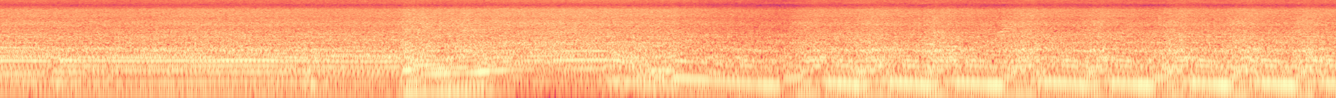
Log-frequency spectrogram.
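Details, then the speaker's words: Twin-cylinder Briggs & Stratton engine on a mini bike, first start with rebuilt carburetor and black-pipe exhaust: small twin barks evenly as the throttle is blipped, pitch rising and falling cleanly; fires on both cylinders, normal running. "fired right up on both cylinders it seems like"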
